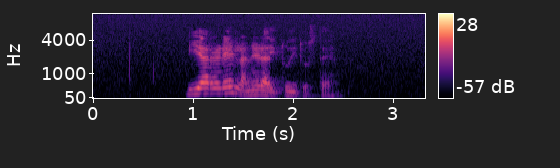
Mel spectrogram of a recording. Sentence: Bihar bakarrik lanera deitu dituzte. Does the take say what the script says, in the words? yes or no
no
